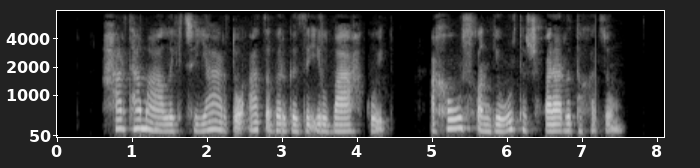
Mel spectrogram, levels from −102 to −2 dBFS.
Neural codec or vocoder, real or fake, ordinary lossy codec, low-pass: none; real; AAC, 48 kbps; 7.2 kHz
